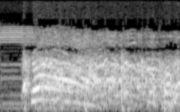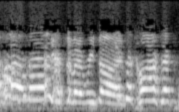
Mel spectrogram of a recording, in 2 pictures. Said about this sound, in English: It sounded like canned laughter. We have a laugh track in the office. We run all our material past it to check the timing.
